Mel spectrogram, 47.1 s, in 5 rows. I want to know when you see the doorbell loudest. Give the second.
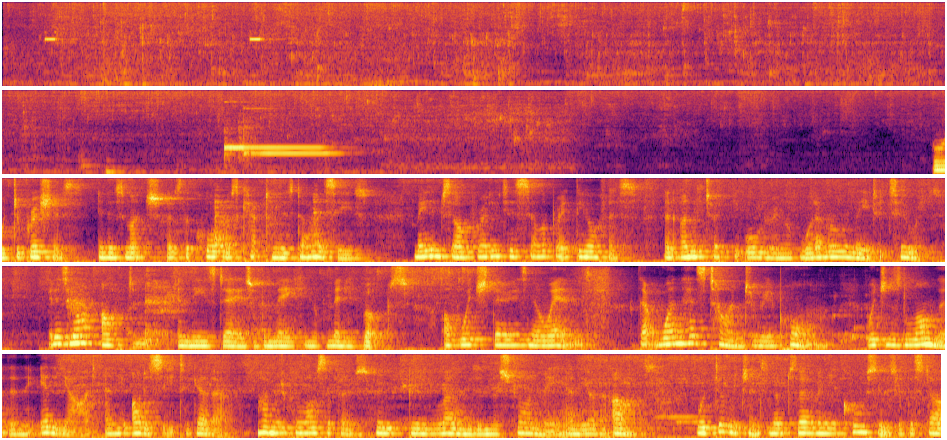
12 s.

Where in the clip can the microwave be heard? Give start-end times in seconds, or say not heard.
0.0-4.2.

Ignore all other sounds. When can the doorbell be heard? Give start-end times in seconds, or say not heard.
11.6-12.7, 43.0-44.8.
